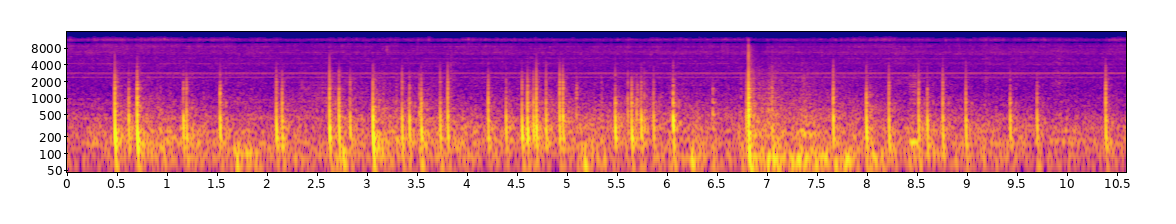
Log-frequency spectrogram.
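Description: Distant fireworks display: aerial shells bursting in an irregular string of booms and crackles over a low rumble, with one sharper crack about seven seconds in.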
